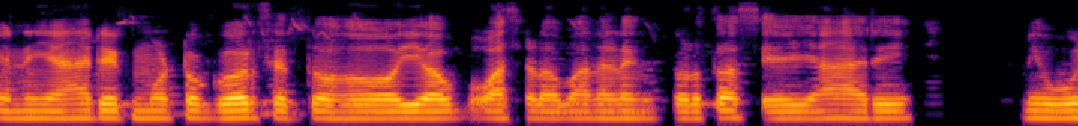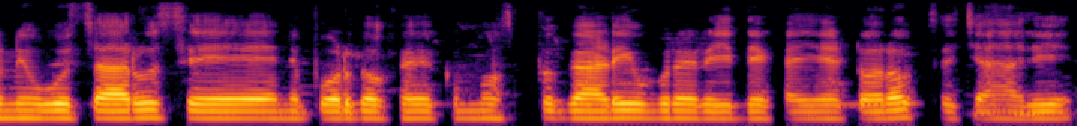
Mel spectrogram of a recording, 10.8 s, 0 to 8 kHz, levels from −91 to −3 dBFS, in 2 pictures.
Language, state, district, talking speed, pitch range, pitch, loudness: Bhili, Maharashtra, Dhule, 170 wpm, 125-130 Hz, 130 Hz, -20 LUFS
